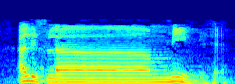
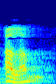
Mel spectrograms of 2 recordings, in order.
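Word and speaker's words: Alif, lam, mim (الم): Alif, lam, mim. Dibaca bukan dengan alam, tetapi dibaca alif, lam dibaca lam, dan mim dibaca mim. Demikian cara membacanya.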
